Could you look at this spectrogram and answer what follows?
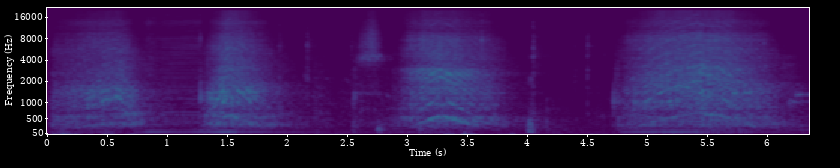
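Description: A power drill drives a screw into a WPC board during a screw holding test, with several whirring bursts of varying length separated by short pauses, loud and close.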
